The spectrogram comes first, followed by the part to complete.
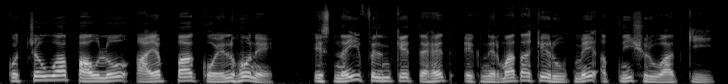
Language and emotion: Hindi, neutral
